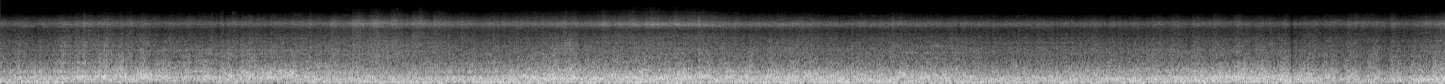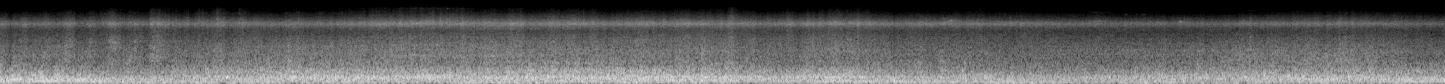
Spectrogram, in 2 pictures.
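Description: A mixed freight train's cars rolling past on the rails: a steady, unbroken rumble of steel wheels on track.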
